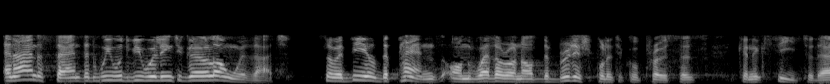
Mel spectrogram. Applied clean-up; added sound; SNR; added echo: neural mask model Resemble Enhance denoiser.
